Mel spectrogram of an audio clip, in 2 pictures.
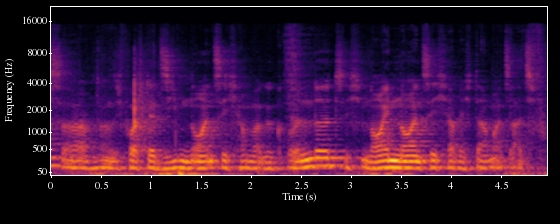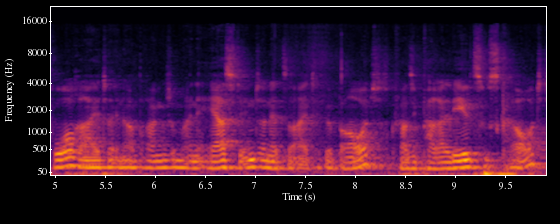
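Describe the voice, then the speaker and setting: With noticeable background noise and audible room echo, a man of medium pitch speaks at a moderate pace with fairly even intonation. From Ostwestfalen, Bünde. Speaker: real estate agent and company founder. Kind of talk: interview.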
